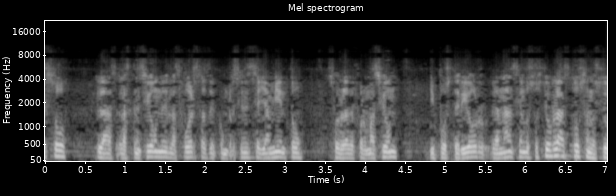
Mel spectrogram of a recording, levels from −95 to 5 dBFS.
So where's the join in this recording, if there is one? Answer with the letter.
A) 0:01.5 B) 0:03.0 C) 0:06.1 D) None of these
D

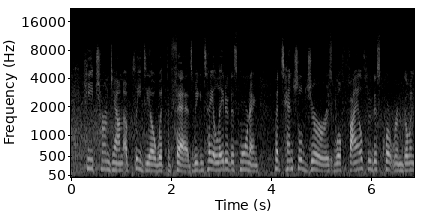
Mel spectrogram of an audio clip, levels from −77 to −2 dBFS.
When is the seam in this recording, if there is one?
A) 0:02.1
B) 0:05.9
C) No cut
A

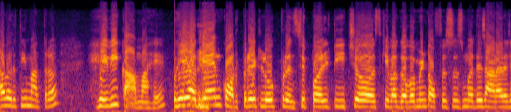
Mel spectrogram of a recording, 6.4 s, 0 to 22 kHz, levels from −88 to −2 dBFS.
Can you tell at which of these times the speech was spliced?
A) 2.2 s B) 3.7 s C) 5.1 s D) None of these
A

